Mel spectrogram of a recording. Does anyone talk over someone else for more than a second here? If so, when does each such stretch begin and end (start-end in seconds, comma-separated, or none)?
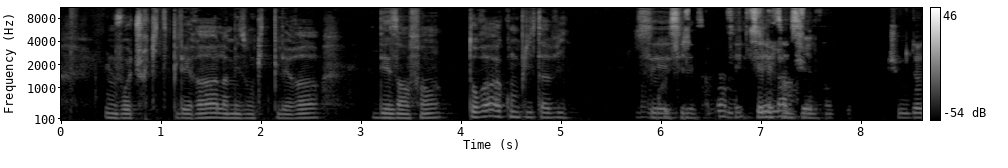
5.8-7.6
